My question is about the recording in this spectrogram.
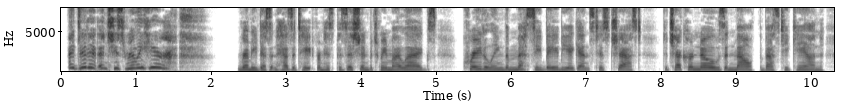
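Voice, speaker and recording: Expressive woman audiobook narrator. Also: a little high, dry recording, clean studio sound. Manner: emotional, expressive reading. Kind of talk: first-person audiobook narration.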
